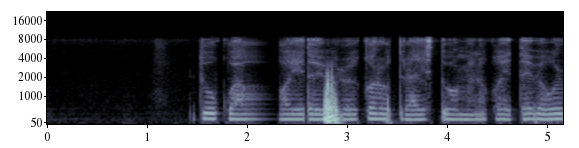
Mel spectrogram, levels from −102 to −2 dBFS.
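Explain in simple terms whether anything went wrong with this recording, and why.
Several things went wrong in this speech.

From 1.99 to 2.34 s the sound hangs as a fading buzz, ending in a short silence, then resumes where it stopped. That is a call audio freeze, likely from delayed packets. Nothing is lost, unlike a skip.

At 2.56 s there is a skip ahead: about a tenth of a second is dropped and the two sides join almost directly, so there is no pause, only a jump.

From 2.99 to 4.06 s a jitter buffer slow-down plays the speech at about 93% speed. Sounds are drawn out but the pitch stays the same, unlike a freeze.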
